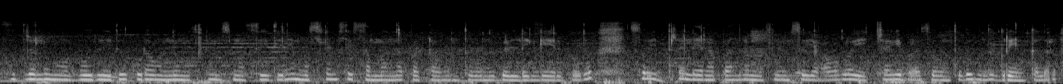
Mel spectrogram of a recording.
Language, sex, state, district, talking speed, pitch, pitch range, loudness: Kannada, female, Karnataka, Mysore, 175 wpm, 210 Hz, 200-220 Hz, -23 LUFS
